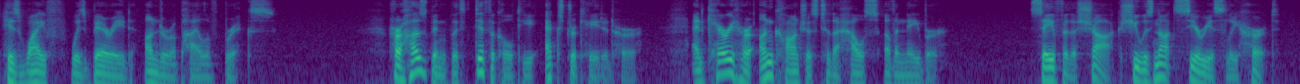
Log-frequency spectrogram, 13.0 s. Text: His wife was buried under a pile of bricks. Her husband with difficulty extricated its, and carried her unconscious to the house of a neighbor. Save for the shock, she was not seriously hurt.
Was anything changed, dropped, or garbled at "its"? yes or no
yes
